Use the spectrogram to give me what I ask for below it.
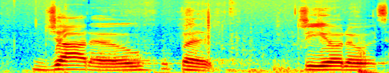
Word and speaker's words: Giotto: You said it the way I would have said it, had I not had the pronunciation, but it's correct. It's Giotto, but Giotto is how it's phonetically spelled.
